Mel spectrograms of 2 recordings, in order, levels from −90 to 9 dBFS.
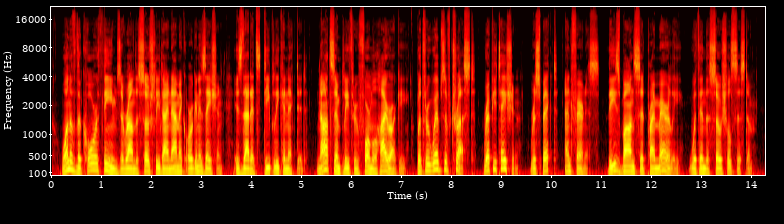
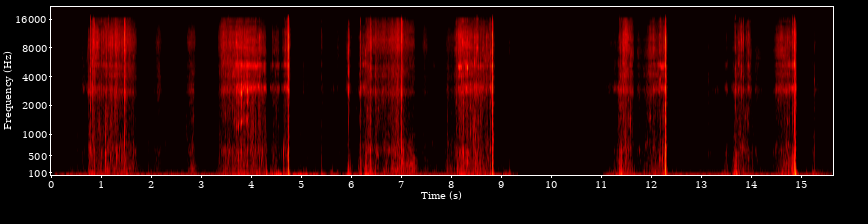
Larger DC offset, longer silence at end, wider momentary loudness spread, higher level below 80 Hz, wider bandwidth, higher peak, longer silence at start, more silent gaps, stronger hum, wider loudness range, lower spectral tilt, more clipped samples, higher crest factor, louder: neither; first, 0.3 s vs 0 s; second, 11 LU vs 21 LU; first, -46 dBFS vs -60 dBFS; first, over 20 kHz vs 16.5 kHz; first, -2 dBFS vs -6 dBFS; first, 0.25 s vs 0 s; second, none vs 9.33-11.03 s; neither; about the same, 3 LU vs 5 LU; first, -5 dB/octave vs -1.5 dB/octave; neither; second, 18 dB vs 40 dB; first, -19 LUFS vs -41 LUFS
